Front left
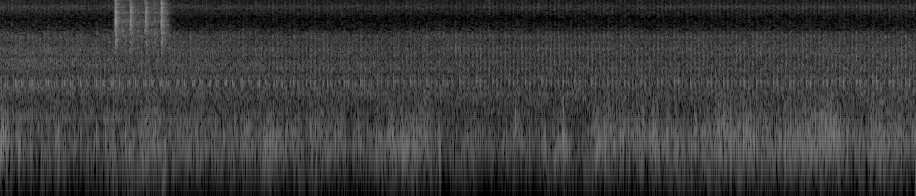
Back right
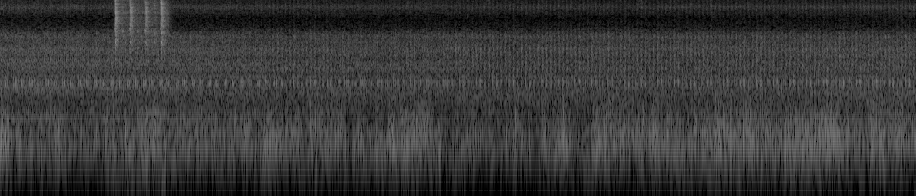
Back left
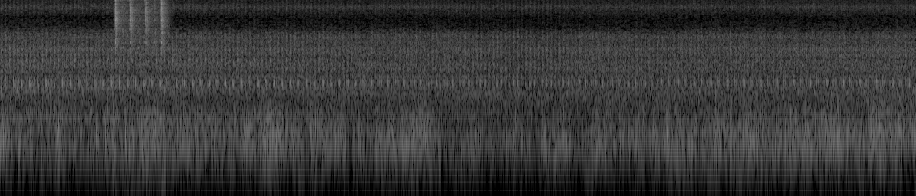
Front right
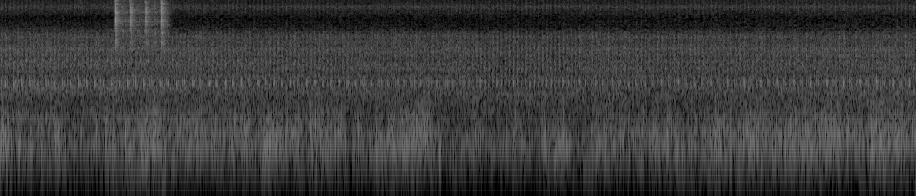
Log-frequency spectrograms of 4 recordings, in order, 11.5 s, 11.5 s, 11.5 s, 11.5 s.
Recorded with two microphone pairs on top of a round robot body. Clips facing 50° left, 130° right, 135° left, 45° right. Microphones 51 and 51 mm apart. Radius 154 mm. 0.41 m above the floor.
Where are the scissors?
150° left, 1.8 m.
